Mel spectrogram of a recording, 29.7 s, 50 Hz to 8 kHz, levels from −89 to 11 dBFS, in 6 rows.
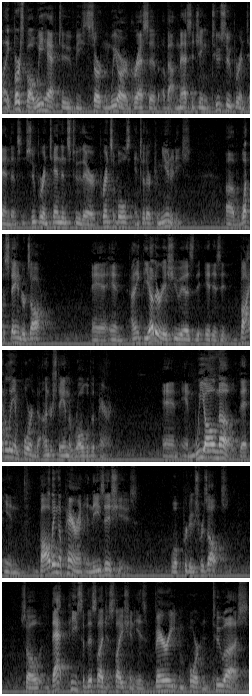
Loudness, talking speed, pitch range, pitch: -36 LUFS, 155 wpm, 115-135 Hz, 120 Hz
